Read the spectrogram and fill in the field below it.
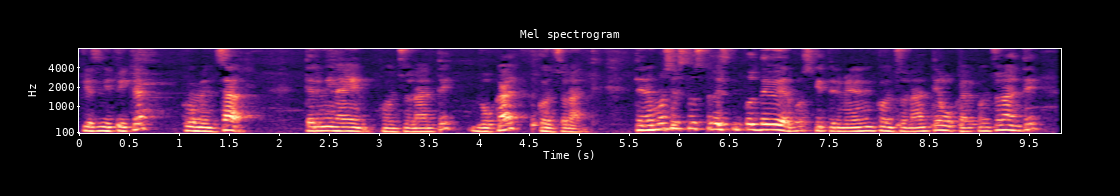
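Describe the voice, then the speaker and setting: A man teaches an English grammar lesson, explaining things patiently and repeatedly asking "¿listo?" to make sure his students are following. His voice is a little high and mellow, and the room is echoey with faint noise.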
